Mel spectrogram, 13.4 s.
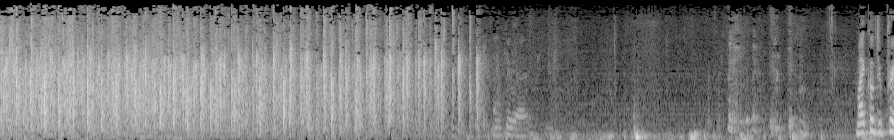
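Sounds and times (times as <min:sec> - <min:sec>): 
audience applause: 0:00.0 - 0:07.4
speech: 0:12.9 - 0:13.4.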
